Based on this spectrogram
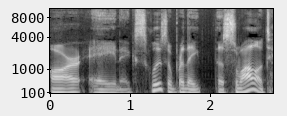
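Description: A man with a fairly low pitch, dry sound with no echo, and a quiet background. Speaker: gardening radio host. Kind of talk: radio show explanation. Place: studio. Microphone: studio mic.

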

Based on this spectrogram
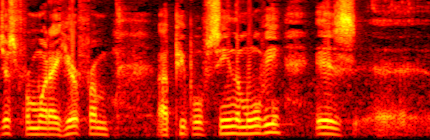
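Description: A man talks at a moderate pace, with light background noise behind him. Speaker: actor. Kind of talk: interview answer. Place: hall. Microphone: handheld.

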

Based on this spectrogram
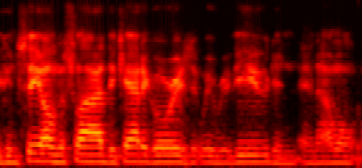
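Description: A man talks in a medium pitch. His intonation stays flat and monotone. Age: 70s. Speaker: task force member presenting to school board. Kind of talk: formal presentation. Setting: school board meeting. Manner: halting, many fillers.

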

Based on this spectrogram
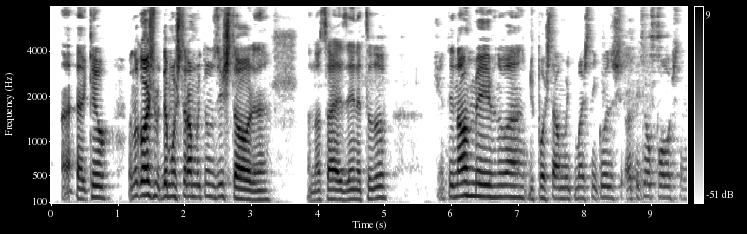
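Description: With a high pitch and fairly even intonation, a man talks at a moderate pace over a quiet background, his loudness swinging widely. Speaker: social media influencer; podcast guest. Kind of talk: casual chat. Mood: relaxed, laughing. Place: studio. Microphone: studio mic.

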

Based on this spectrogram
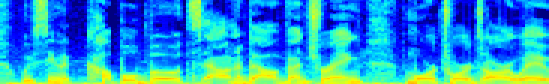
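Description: A woman talks fairly quickly at a fairly low pitch. The sound is dry with no echo, and there is light background noise. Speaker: TV news field reporter. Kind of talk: live news report. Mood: serious, somber. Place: waterside.

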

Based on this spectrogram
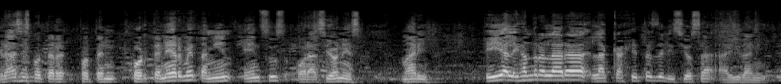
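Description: Noticeable background noise sits behind a man speaking at a moderate pace. His tone is animated, and his pitch swings very widely. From Michoacán, Mexico. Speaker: live-stream vlogger. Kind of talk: live stream walking tour chat. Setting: outdoors. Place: market. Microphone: phone near.

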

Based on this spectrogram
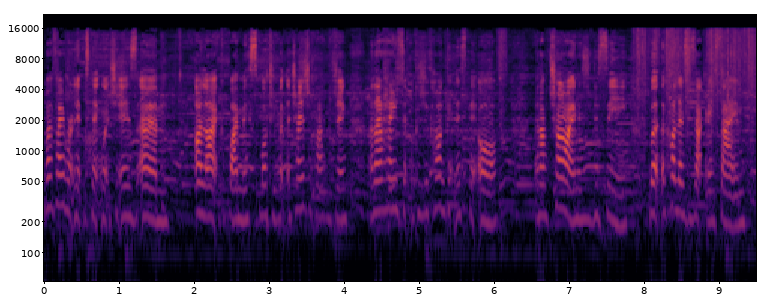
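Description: Clear music plays in the background as a woman talks at a very fast pace with fairly even intonation. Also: dry sound with no echo. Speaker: vlogger. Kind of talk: casual vlog chat. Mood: self-conscious, awkward, giggly. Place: car. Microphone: phone near.

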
